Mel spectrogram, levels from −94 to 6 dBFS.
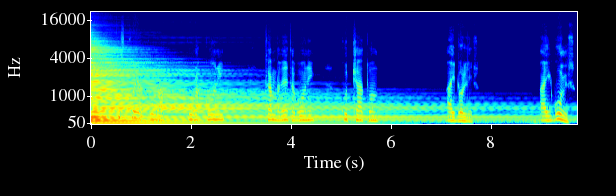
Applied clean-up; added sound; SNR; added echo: none; Keyboard (musical); -4 dB; none.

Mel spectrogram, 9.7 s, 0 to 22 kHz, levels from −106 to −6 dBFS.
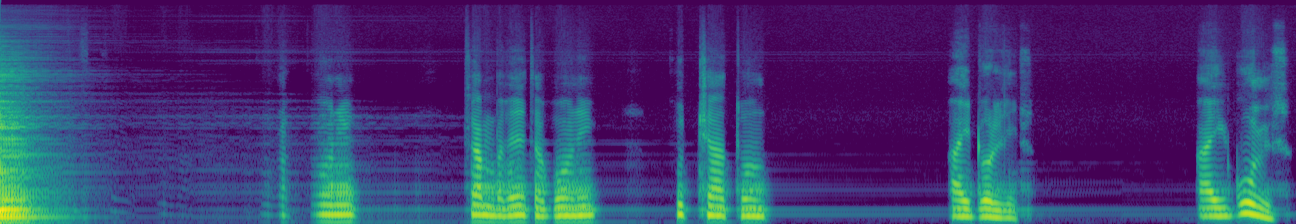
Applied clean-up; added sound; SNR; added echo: neural mask model RNNoise.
